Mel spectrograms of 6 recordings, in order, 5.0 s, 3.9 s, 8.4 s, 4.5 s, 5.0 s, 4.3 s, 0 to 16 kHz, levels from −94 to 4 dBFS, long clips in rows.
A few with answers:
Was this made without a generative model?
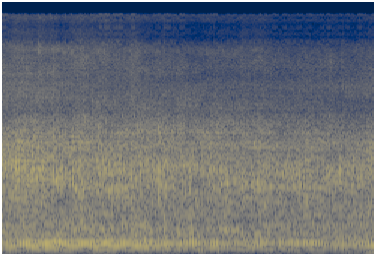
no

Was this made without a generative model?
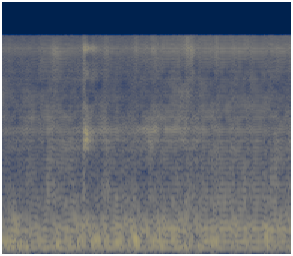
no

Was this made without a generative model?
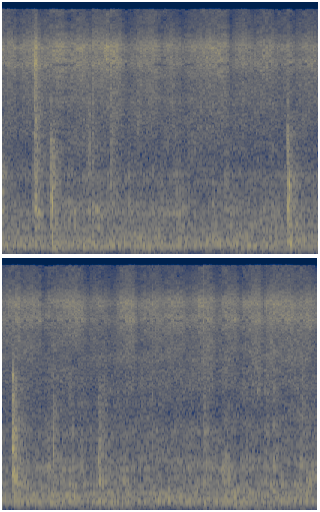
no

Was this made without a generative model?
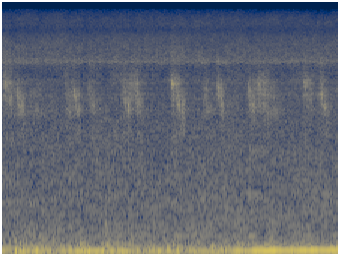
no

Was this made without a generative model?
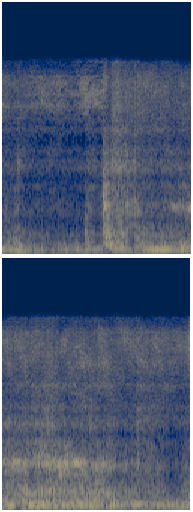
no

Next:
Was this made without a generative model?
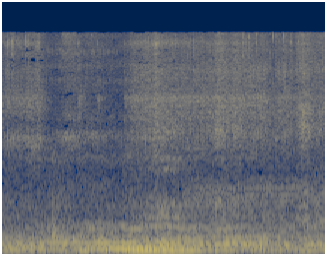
yes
